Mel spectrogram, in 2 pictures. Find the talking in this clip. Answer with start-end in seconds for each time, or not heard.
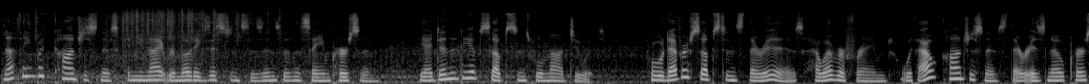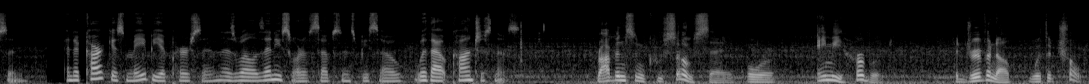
0.0-21.7.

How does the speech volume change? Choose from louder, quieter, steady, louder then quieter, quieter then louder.
steady.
